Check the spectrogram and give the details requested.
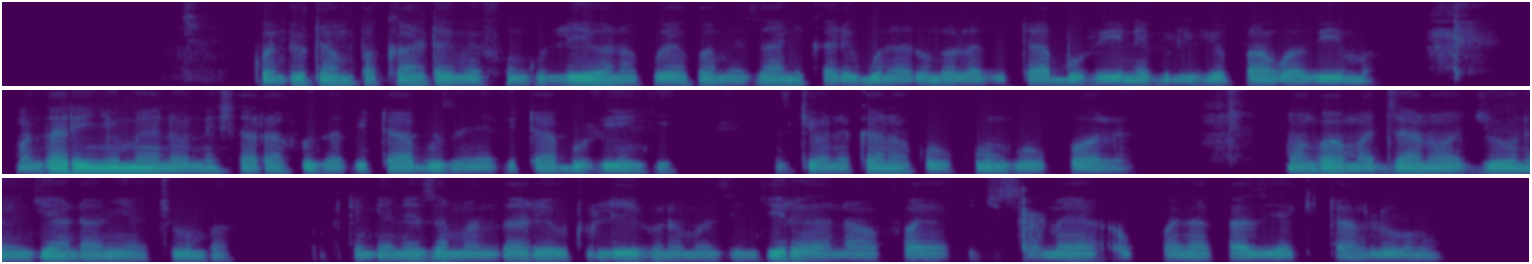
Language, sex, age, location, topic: Swahili, male, 18-24, Nairobi, education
